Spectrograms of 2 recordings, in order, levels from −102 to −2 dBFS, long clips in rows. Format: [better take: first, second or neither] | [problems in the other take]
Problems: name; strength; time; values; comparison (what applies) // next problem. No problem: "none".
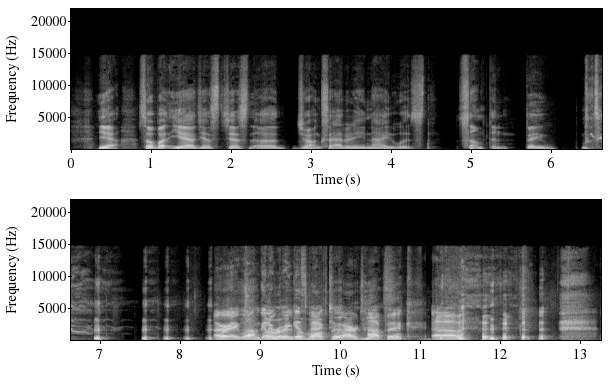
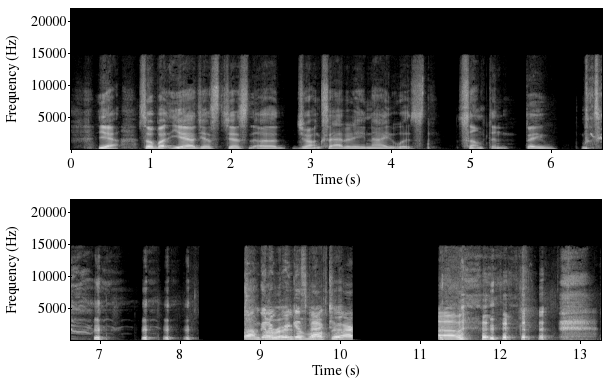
first | audio cutting out; at 8 s for 0.5 s and at 10 s for 1 s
